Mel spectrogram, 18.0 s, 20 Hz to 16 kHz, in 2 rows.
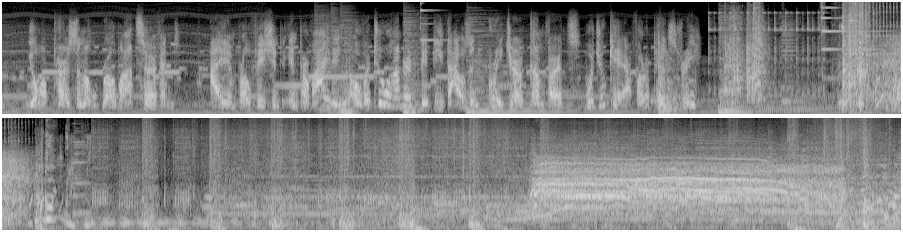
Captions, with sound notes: your personal robot servant. I am proficient in providing over 250,000 creature comforts. Would you care for a pastry? [stomping] [screaming]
